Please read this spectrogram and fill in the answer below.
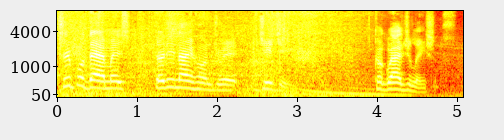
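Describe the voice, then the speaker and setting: A man's voice: sits high, expressive, measured pace, faint music behind. A man with a stuffy, congested voice giving hype, slangy commentary over card game replays. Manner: hype, slangy trash talk. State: congested from a cold. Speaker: gaming YouTuber. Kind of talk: casual gameplay commentary.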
